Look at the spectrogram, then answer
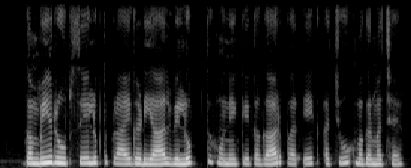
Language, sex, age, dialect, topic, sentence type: Hindi, female, 18-24, Hindustani Malvi Khadi Boli, agriculture, statement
